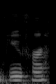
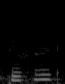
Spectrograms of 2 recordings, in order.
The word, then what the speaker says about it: Beaufort: one um there is one in buford high i think it's beaufort did i say it right or pleasant hill i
